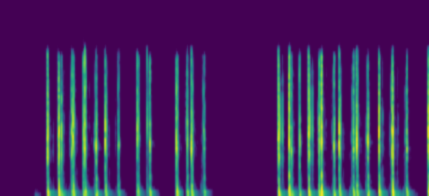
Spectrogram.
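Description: Typing on a computer keyboard: sharp individual keystroke clicks, a quick run of them, a few spaced strokes, a short pause, then a faster run near the end as a short phrase is entered.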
